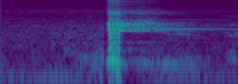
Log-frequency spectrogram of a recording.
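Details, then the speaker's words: Motorcycle with two horns on one button, switch pushed left: the stereo horn (a pair of stereo horns) gives a sharp, loud blast of about a tenth of a second over quiet street noise; horn sounds properly. "Nah, suara sudah bunyi ya, klakson stereonya sudah berhasil."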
